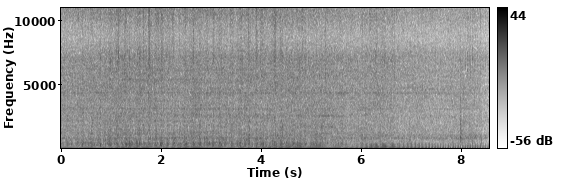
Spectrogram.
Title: Warranty video for Polaris. 2025 Ranger 1500 NS, rear diff clunking noise.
